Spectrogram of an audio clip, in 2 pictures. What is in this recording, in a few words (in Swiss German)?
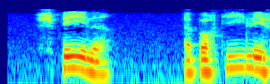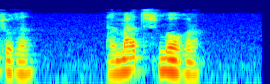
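"speele", Alsatian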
